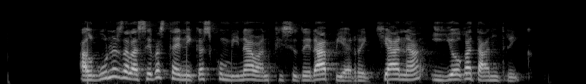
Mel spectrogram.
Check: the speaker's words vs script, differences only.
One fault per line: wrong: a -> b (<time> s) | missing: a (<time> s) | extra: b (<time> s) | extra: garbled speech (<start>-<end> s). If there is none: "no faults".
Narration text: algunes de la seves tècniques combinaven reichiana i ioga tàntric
wrong: la -> les (1.3 s)
extra: fisioteràpia (2.8 s)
